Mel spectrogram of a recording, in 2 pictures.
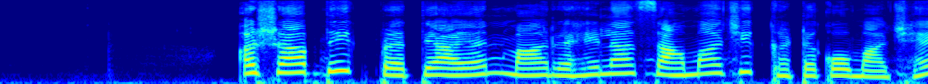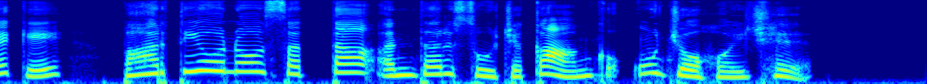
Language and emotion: Gujarati, neutral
